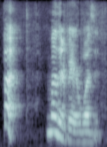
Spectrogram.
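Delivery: plain reading voice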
